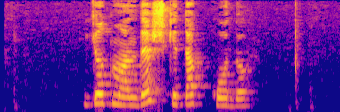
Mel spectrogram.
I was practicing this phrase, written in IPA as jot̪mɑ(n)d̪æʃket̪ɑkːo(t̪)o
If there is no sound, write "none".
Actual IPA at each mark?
n, d̪

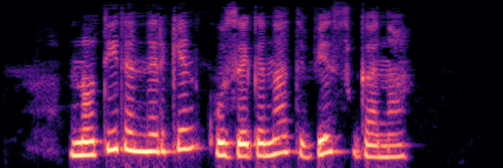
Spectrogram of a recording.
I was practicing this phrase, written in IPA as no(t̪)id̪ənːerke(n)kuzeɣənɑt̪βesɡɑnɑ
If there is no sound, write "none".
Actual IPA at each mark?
t̪, n

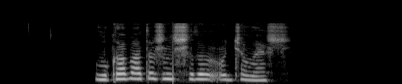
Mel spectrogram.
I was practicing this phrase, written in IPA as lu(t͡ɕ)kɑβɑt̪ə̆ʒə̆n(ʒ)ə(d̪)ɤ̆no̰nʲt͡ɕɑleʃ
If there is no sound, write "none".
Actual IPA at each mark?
none, ʃ, d̪

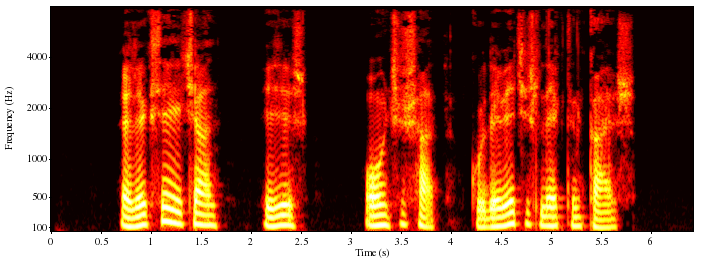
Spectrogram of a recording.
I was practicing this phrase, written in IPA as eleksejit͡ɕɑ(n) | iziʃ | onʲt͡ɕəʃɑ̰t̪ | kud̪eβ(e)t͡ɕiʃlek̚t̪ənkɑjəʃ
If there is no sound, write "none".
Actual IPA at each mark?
n, e

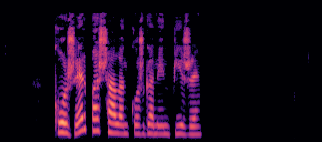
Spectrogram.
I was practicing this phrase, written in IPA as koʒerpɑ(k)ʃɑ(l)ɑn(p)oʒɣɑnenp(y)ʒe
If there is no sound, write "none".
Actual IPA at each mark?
none, l, k, i

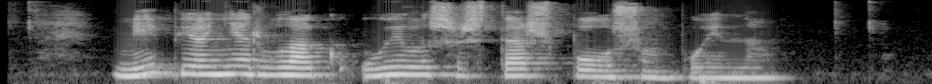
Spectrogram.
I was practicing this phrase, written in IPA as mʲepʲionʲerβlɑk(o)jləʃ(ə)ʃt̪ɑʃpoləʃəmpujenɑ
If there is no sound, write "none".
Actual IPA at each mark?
u, ə

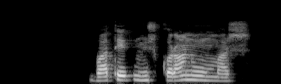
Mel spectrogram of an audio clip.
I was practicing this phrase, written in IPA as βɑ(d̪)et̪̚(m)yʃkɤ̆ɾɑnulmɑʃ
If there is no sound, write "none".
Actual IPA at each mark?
t̪, m

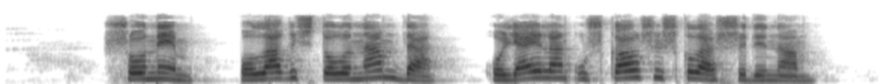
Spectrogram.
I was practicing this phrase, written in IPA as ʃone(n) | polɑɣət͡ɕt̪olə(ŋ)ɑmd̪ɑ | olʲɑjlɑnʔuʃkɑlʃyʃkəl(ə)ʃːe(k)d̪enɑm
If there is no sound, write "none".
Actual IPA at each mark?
m, n, ɑ, none

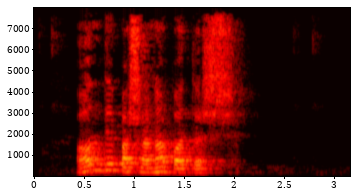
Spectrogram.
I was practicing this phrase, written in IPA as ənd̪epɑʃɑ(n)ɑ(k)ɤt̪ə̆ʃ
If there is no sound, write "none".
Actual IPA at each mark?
n, p

